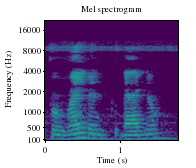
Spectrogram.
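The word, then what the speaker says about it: foramen magnum: I finally got off my duck and asked Google how to pronounce it. For Raymond Magnum, okay, this hole here, So what happens is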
